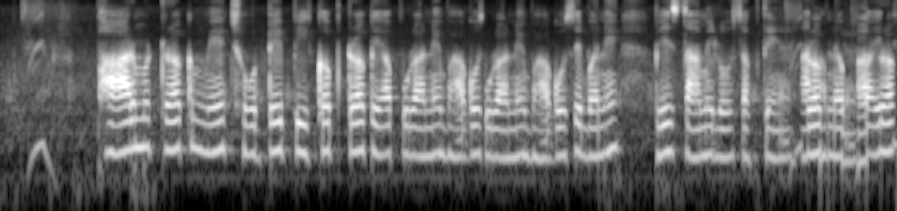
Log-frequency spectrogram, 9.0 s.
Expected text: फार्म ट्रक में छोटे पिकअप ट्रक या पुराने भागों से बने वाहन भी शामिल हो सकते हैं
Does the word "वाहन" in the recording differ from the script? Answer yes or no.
yes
